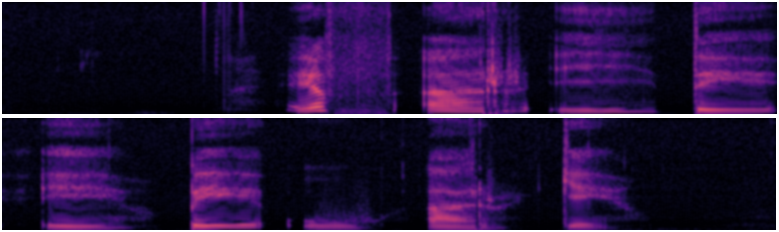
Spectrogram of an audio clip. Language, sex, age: Swedish, female, 36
